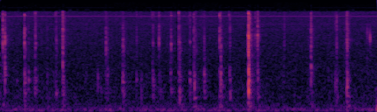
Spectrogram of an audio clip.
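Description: Rapid, uneven clicking of keys on a new laptop keyboard while writing C++ code, a steady patter of close keystrokes with one sharper tap near the middle and no voices.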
